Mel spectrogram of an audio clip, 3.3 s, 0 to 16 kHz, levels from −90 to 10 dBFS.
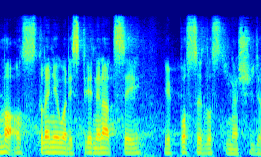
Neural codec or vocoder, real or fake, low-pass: codec, 24 kHz, 0.9 kbps, WavTokenizer, medium speech release version 1; fake; 10.8 kHz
